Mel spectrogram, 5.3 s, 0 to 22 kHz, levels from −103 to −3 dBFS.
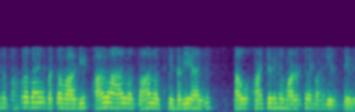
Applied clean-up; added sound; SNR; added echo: neural mask model DeepFilterNet 3.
